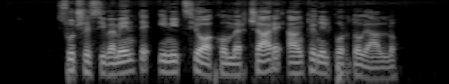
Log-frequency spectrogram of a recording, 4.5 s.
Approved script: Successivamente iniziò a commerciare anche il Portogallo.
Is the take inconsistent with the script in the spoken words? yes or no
no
